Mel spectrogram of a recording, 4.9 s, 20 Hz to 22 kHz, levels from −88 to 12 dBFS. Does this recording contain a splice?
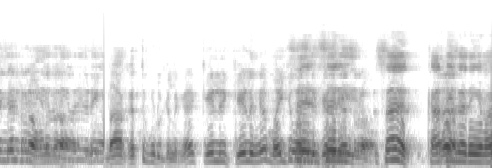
yes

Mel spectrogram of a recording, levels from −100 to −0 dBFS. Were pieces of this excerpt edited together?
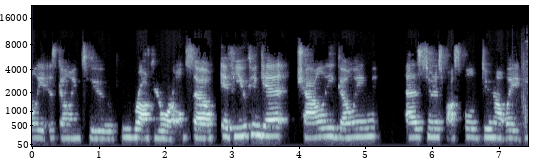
yes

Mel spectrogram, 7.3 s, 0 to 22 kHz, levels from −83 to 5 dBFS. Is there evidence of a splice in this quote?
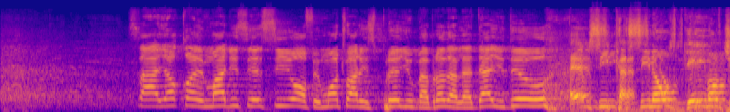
yes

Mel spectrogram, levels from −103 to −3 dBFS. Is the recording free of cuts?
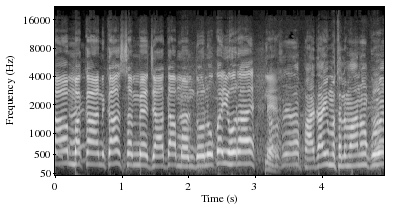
no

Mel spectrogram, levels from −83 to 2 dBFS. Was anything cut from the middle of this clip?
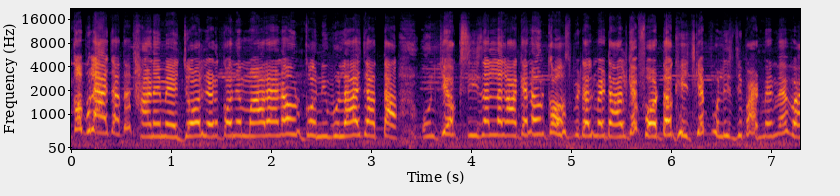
no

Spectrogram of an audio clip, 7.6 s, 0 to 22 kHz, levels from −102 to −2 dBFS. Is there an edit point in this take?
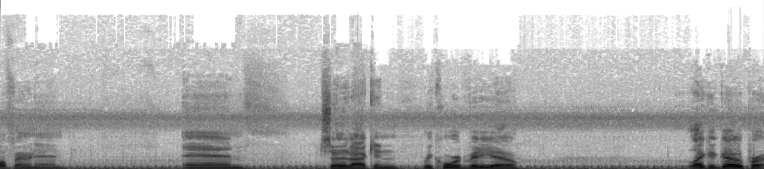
no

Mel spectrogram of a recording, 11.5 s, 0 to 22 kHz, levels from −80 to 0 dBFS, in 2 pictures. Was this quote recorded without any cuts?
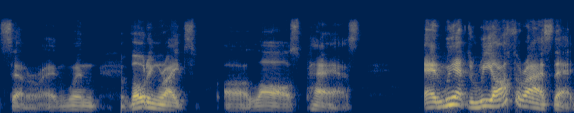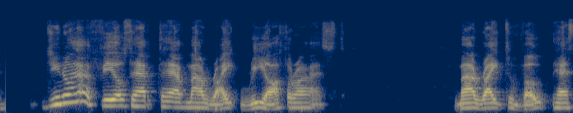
no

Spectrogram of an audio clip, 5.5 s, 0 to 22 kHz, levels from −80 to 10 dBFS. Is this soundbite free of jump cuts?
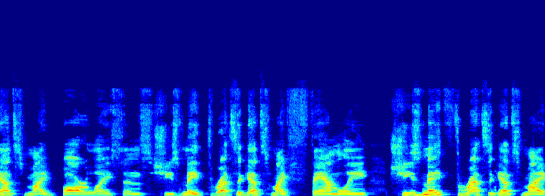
yes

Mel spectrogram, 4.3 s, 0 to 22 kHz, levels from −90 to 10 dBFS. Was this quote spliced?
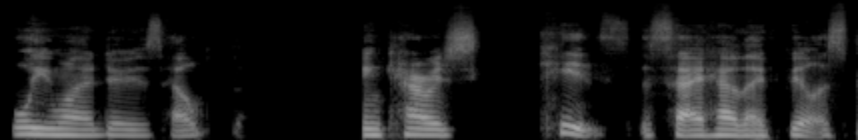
yes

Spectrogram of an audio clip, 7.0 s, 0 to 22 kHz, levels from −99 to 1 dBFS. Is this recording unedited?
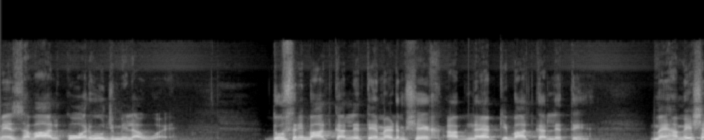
yes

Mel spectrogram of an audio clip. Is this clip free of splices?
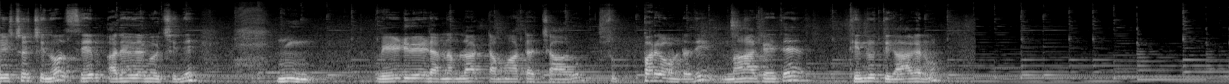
yes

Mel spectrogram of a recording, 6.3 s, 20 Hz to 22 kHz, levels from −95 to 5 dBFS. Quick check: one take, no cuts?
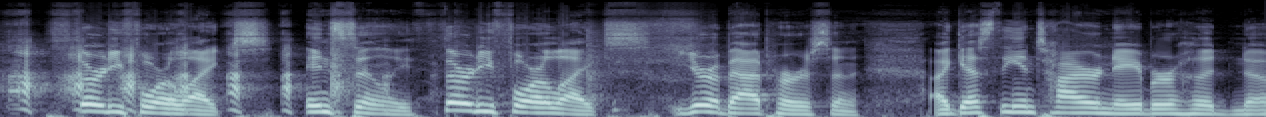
yes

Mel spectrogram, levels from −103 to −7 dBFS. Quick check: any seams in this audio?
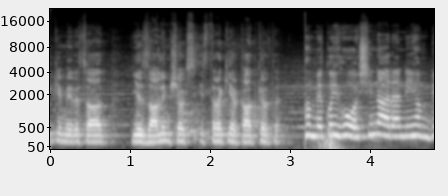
yes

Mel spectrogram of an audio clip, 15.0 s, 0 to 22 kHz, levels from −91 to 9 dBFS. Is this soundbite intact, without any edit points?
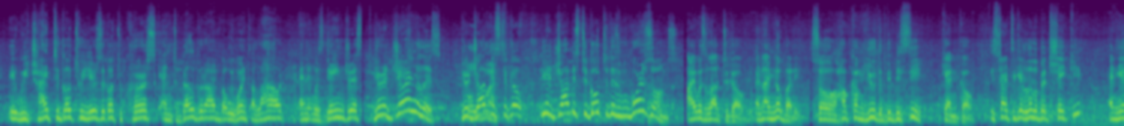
no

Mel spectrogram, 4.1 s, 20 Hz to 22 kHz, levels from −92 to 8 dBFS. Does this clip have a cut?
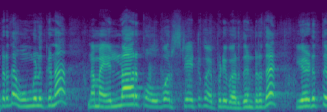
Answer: no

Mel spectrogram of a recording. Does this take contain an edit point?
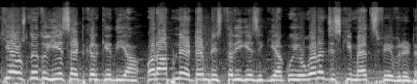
no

